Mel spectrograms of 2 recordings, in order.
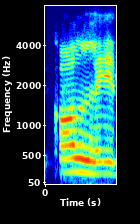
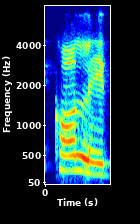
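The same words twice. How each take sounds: First: The ending is pronounced, giving two syllables. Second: The ending is pronounced, giving two syllables.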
